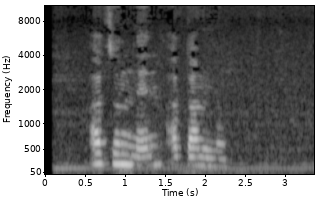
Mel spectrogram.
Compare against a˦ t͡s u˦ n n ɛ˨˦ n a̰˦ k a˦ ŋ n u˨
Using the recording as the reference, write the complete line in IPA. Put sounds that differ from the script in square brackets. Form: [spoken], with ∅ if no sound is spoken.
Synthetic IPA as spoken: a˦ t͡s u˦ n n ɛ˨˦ n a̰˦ [t] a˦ [m] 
